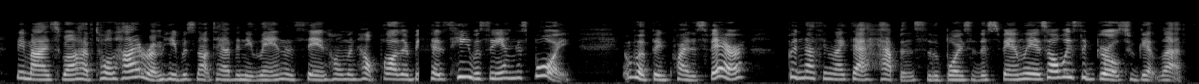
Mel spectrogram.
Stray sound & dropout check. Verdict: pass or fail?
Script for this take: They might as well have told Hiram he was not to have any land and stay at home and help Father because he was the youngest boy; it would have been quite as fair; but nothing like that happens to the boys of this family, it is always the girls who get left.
fail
